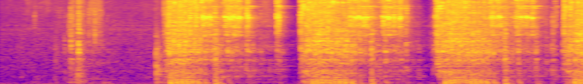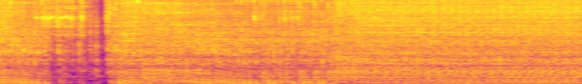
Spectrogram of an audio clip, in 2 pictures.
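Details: Homelite Super XL chainsaw, test run after carburetor repair: a few pull-start bursts, then it catches and holds a steady, even buzz with no stumbling; clean-running two-stroke.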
